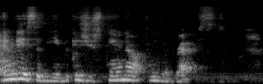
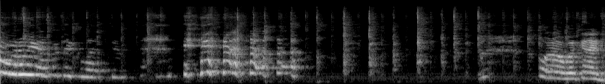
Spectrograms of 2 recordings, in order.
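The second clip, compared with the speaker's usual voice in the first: laughing through words; 11 semitones higher, faster than usual. Real, not acted. Reader returning to the cards after the dog howl, still laughing. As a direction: push the question out through laughter.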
